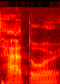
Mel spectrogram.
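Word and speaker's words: Hathor: glyph and so hator the way we pronounce hator is really coming from um the Greek ha but if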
